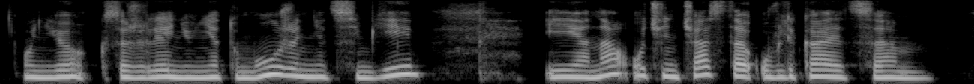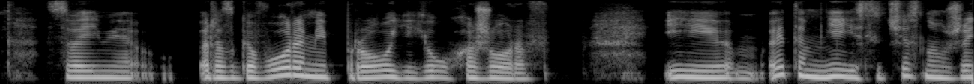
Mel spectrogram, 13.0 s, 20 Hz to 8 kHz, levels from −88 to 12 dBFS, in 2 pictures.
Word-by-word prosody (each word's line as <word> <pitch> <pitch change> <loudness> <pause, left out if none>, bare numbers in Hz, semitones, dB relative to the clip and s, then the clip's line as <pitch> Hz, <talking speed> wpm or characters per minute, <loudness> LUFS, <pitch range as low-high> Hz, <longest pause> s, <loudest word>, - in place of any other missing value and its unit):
у 190 - -1
неё, 190 +2 +1
к - - -15
сожалению, 180 0 +1
нету 180 0 -1
мужа, 225 +7 +3
нет 190 -2 0
семьи, 220 +10 0 0.8
и 190 0 0
она 200 +9 +2
очень 215 -5 -2
часто 230 -2 +1
увлекается, 190 -1 -1
м, 170 -2 -3 0.6
своими, 180 -1 0
э, - - -17 0.4
разговорами 185 +4 +3
про 180 +1 +2
её 170 0 -3
ухажёров. 165 -3 -2 0.8
И, 190 -2 +3
м, 165 -4 -5
это 245 -2 +1
мне, 195 +1 +5
если 180 -3 -2
честно, 195 +1 -2
уже 175 +2 -1
185 Hz, 125 wpm, -23 LUFS, 175-200 Hz, 0.8 s, мне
